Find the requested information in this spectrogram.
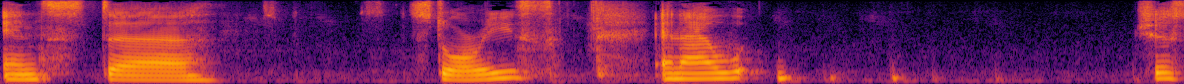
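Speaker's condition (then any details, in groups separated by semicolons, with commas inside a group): Stutter; severe in high school around age 17; very severe stutter at age 17, afraid of talking and communicating; blocks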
